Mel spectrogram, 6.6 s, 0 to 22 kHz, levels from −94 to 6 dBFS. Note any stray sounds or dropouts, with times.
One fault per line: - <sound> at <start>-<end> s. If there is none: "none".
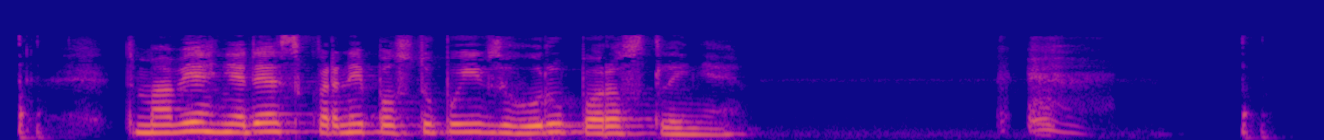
- throat clearing at 5.0-5.6 s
